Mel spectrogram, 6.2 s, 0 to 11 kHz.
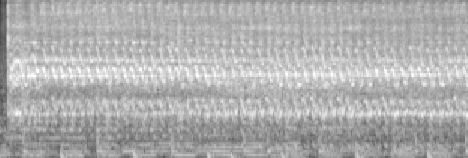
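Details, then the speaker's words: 1971 Hemi Cuda V8, fire-damaged in 1999 and sat years, engine cranked with ignition off to prime mechanical cam-driven fuel pump and carburetors: steady, even starter churn with regular compression pulses, no firing; normal cranking. "So Doug, if you wanna crank it over without an ignition, I will let you know when it starts pumping some fuel. Let's crank it over for a little bit, hear how it sounds."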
